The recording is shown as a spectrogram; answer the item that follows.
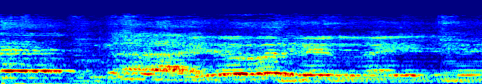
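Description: A group of young men singing together to an acoustic guitar. A long held note breaks off just after the start, the voices wander through a short phrase, and then settle on another held note.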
